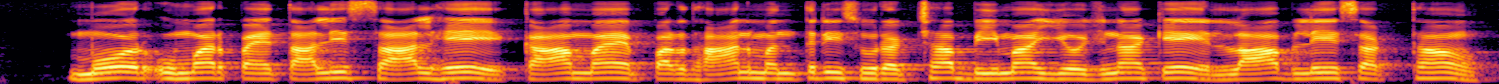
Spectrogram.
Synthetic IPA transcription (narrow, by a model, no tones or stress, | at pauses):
moːɾʊməɾpɛ̃ːt̪aːlisːaːlɦekamɛ̃pɾəd̪ʱaːnmə̃nt̪ɾisʊɾəkʃʰabiːmajoːd͡ʒnakelaːbʱlesək̚t̪aɦũ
